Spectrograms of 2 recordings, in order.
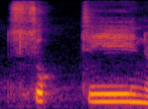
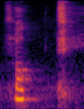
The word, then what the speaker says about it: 석진: It's not sukjin or sukjin. I've actually heard people pronounce it like that. Think of your socks. Sock. Sokjin. Sokjin. If sok is really hard for you, you can say aw, which is an aw sound.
